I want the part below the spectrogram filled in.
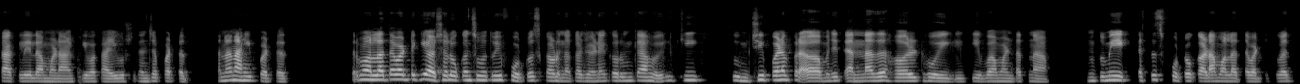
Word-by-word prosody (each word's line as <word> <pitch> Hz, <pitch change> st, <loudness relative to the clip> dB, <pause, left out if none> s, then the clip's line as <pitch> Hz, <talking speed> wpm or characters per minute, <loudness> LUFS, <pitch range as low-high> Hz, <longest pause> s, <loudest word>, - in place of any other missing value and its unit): टाकलेला 150 Hz, -1 st, 0 dB
म्हणा 135 Hz, -1 st, -1 dB
किंवा 145 Hz, 0 st, -4 dB
काही 140 Hz, -1 st, -3 dB
गोष्टी 145 Hz, 0 st, -8 dB
त्यांच्या 145 Hz, +2 st, -6 dB
पटत 150 Hz, -2 st, -4 dB
त्यांना 180 Hz, +4 st, -5 dB
नाही 190 Hz, -2 st, +5 dB
पटत. 140 Hz, -2 st, -4 dB, 0.7 s
तर -, -, -7 dB
मला 215 Hz, -1 st, +7 dB
तर -, -, +4 dB
वाटतं 230 Hz, -1 st, +4 dB
की 240 Hz, -, +3 dB
अशा 205 Hz, -1 st, +5 dB
लोकांसोबत 200 Hz, 0 st, 0 dB
तुम्ही 205 Hz, 0 st, +1 dB
फोटोच 180 Hz, +1 st, -3 dB
काढू 170 Hz, -2 st, -1 dB
नका, 155 Hz, +1 st, -5 dB
जेणेकरून 160 Hz, +3 st, -3 dB
काय 175 Hz, -1 st, +1 dB
होईल 165 Hz, +2 st, -4 dB
की 200 Hz, 0 st, -2 dB, 0.4 s
तुमची 180 Hz, +3 st, -1 dB
पण 210 Hz, 0 st, +4 dB
प्र 210 Hz, -1 st, +3 dB
म्हणजे 160 Hz, +3 st, -3 dB
त्यांना 155 Hz, +1 st, +3 dB
जर 180 Hz, +2 st, +3 dB
हर्ट 165 Hz, 0 st, +1 dB
होईल. 145 Hz, -4 st, -2 dB
किंवा 145 Hz, -1 st, -3 dB
म्हणतात 145 Hz, 0 st, -5 dB
ना, 135 Hz, -3 st, -3 dB, 0.4 s
मग 170 Hz, -, -7 dB
तुम्ही 195 Hz, +2 st, +5 dB
एकट्याचंच 195 Hz, +3 st, 0 dB
फोटो 170 Hz, -3 st, -3 dB
काढा, 150 Hz, -2 st, +4 dB
मला 150 Hz, -1 st, 0 dB
तर 145 Hz, -, -3 dB
वाटते. 140 Hz, 0 st, -4 dB
किंवा 150 Hz, 0 st, -2 dB
160 Hz, 210 wpm, -26 LUFS, 145-190 Hz, 0.7 s, मला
